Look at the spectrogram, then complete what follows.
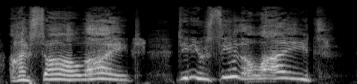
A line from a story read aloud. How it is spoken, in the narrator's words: Backlund yells out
